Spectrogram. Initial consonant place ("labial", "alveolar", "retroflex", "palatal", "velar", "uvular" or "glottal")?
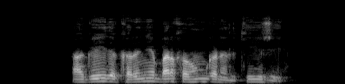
velar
